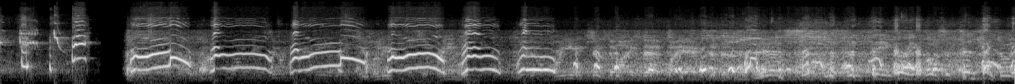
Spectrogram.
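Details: Dog whining in drawn-out, tonal, arching cries repeated roughly every half second, then blurring into a continuous noisy background of whimpers.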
